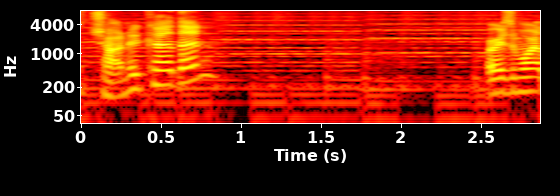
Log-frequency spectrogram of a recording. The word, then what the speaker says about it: Hanukkah: should chan I guess you'd pronounce chanuka then or is it more like a kanuka? Hang on. I actually need to figure this out. Hanukkah. Huh? It's pronounced the same.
